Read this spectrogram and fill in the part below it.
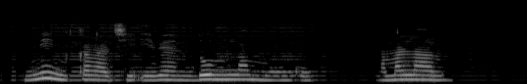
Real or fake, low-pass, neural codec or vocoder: real; 7.2 kHz; none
